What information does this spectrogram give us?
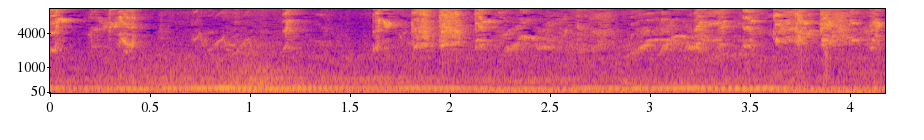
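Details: Newly hatched cockatiel chicks making thin, raspy, hissing calls in quick irregular bursts, louder toward the end, over a steady low electrical hum.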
